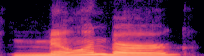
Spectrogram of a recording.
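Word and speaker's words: Milneburg: ET, there's the Millenberg, and it's Millenberg Jazz Loop. No, it doesn't sound like how it's said. That's how we say it here in New Orleans.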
